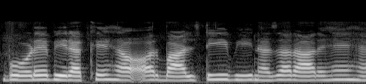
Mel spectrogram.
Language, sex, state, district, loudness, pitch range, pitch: Hindi, female, Jharkhand, Palamu, -14 LUFS, 195-215 Hz, 205 Hz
